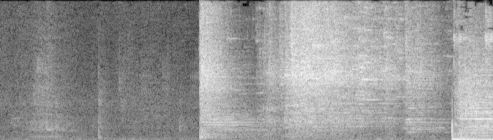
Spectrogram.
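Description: A glass-shattering sound effect: a sudden crash about halfway through that rings on to the end, after a second of low background.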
